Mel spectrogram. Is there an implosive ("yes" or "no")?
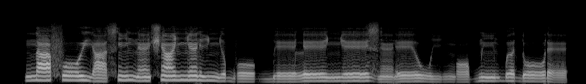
yes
